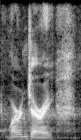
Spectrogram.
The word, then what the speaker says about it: Wurundjeri: the land on which we meet, and the Wurundjeri, let me say it right, Wurundjeri, people of the Kulin Nation, and pay my respects to the elders past and present.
